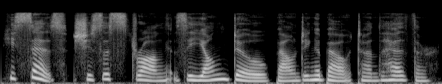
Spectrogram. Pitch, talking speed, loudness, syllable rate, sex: 195 Hz, 190 wpm, -18 LUFS, 4.0 syllables/s, female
